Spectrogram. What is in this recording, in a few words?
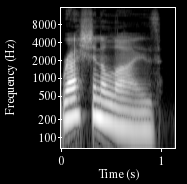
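"rationalize", English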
